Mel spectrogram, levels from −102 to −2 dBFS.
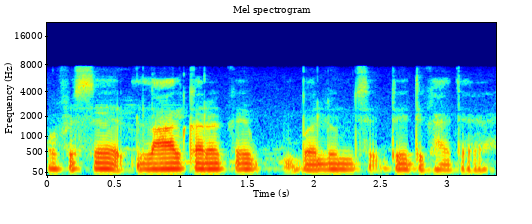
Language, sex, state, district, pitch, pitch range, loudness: Hindi, male, Arunachal Pradesh, Papum Pare, 110 Hz, 100-110 Hz, -21 LUFS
